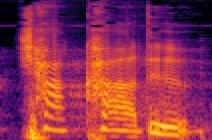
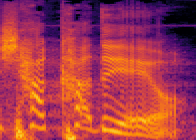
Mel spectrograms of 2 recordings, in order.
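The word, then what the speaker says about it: שָׁקַד: 자, 여기서 재미있는 표현은 살구나무가 히브리어로 샤케드입니다. 근데 12절에 내가 내 말을 지켜 나왔어요. 지키다. 이게 샤카드입니다. 해보세요. 샤카드. 똑같죠, 발음이. 글씨도 똑같아요. 발음만 달라. 샤케드는 살구나무고 지키다는 건 샤카드예요.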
